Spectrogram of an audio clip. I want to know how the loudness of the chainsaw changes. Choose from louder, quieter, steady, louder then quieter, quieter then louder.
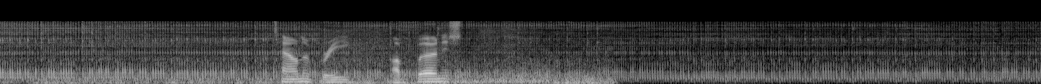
quieter.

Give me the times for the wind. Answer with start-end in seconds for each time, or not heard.
0.0-6.2.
